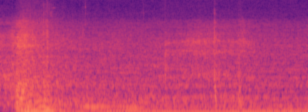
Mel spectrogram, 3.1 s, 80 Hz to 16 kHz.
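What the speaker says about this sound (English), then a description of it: "I need to actually have the engine on." A first-generation Porsche Boxster 987 engine cranks and catches with a brief burst, then settles into a low, steady idle, heard faintly from inside the car with no talking.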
